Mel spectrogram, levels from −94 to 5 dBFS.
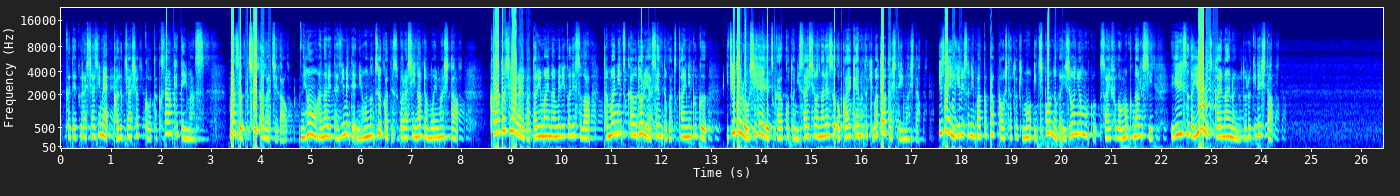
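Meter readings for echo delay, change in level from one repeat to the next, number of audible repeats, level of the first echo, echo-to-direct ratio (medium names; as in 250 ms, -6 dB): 141 ms, -6.0 dB, 2, -18.5 dB, -17.5 dB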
